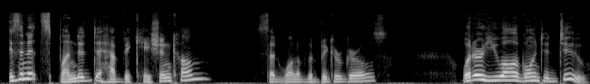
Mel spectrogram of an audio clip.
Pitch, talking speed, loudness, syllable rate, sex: 155 Hz, 205 wpm, -19 LUFS, 5.6 syllables/s, male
